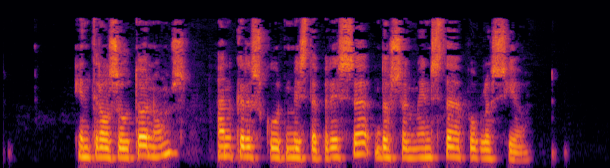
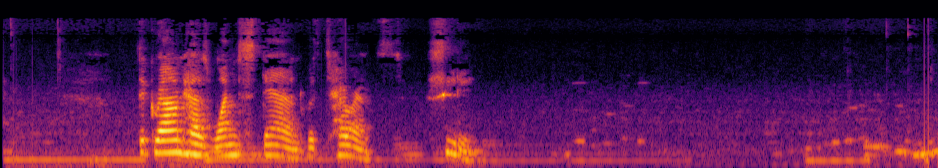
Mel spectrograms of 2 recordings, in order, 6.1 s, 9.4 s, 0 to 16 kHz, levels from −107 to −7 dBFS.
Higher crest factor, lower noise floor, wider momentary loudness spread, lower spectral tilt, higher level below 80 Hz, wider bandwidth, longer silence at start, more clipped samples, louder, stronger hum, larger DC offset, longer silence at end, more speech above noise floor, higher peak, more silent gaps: second, 18 dB vs 24 dB; first, -73 dBFS vs -63 dBFS; second, 8 LU vs 30 LU; second, -4 dB/octave vs -5.5 dB/octave; second, -74 dBFS vs -62 dBFS; about the same, 11.5 kHz vs 11.5 kHz; first, 0.75 s vs 0.05 s; neither; second, -27 LUFS vs -22 LUFS; neither; neither; first, 0.8 s vs 0 s; first, 46 dB vs 42 dB; second, -10 dBFS vs -2 dBFS; neither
